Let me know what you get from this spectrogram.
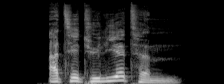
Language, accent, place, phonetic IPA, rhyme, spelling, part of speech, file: German, Germany, Berlin, [at͡setyˈliːɐ̯təm], -iːɐ̯təm, acetyliertem, adjective, De-acetyliertem.ogg
- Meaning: strong dative masculine/neuter singular of acetyliert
